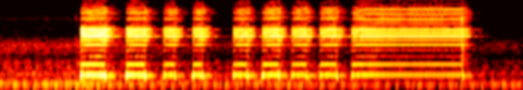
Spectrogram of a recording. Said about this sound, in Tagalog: lumakas yung stock horn niya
